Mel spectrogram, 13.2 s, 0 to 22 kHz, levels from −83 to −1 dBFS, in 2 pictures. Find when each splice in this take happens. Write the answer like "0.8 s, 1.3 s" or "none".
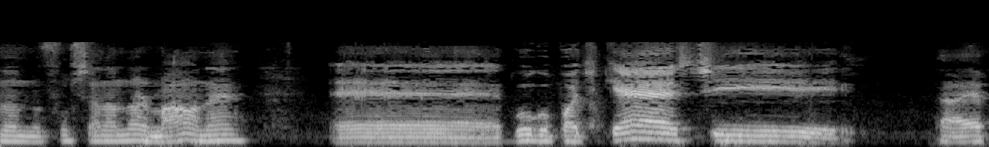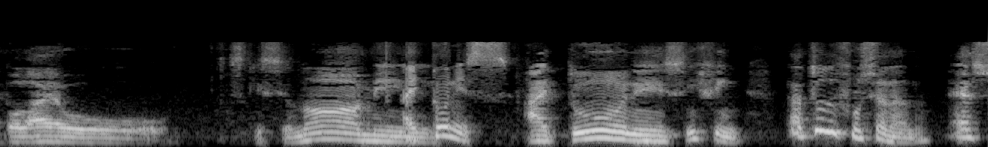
none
